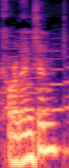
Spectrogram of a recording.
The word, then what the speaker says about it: Carolingian: Is that how you pronounce it? Carolingian?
